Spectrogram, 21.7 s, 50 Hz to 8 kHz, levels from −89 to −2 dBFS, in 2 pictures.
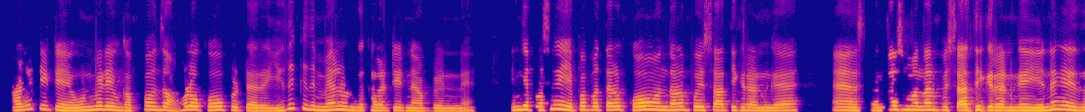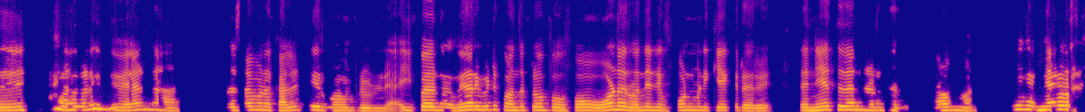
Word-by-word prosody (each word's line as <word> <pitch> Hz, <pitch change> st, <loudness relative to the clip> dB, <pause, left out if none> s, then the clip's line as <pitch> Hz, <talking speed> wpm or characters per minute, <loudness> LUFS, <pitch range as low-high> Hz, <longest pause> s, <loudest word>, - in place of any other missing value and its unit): கழட்டிட்டேன். 240 Hz, -4 st, -1 dB
உண்மையிலேயே 245 Hz, +3 st, +2 dB
இவங்க 205 Hz, -3 st, -1 dB
அப்பா 195 Hz, +7 st, -8 dB
வந்து 235 Hz, -1 st, 0 dB
அவ்வளோ 240 Hz, +7 st, +1 dB
கோபப்பட்டாரு. 215 Hz, -6 st, -1 dB, 0.2 s
எதுக்கு 330 Hz, -, -2 dB
இது 260 Hz, -, +1 dB
மேல 250 Hz, +2 st, +2 dB
உள்ளத 210 Hz, -3 st, -1 dB
கழட்ன? 200 Hz, -2 st, -2 dB
அப்படின்னு. 170 Hz, -1 st, -4 dB, 0.5 s
இந்த 245 Hz, +2 st, +4 dB
பசங்க 265 Hz, +6 st, 0 dB
எப்ப 250 Hz, +4 st, 0 dB
பார்த்தாலும் 240 Hz, 0 st, +1 dB
கோவம் 250 Hz, +2 st, +5 dB
வந்தாலும் 230 Hz, 0 st, 0 dB
போய் 225 Hz, -1 st, +1 dB
சாத்திக்கிறானுங்க. 205 Hz, -2 st, -1 dB, 0.6 s
அ -, -, -1 dB, 0.3 s
சந்தோஷமா 245 Hz, +5 st, 0 dB
இருந்தாலும் 240 Hz, -2 st, +2 dB
போய் 225 Hz, +1 st, -3 dB
சாத்திக்கிறானுங்க. 210 Hz, -2 st, +3 dB, 0.2 s
என்னங்க 260 Hz, +7 st, +3 dB
இது! 205 Hz, 0 st, +1 dB, 0.6 s
அதனால 235 Hz, +2 st, 0 dB
இது 310 Hz, +3 st, -2 dB
வேண்டாம். 235 Hz, -2 st, -2 dB, 0.6 s
பேசாம 235 Hz, +3 st, -2 dB
நான் 225 Hz, 0 st, -5 dB
கழட்டிருவோம் 210 Hz, -1 st, 0 dB
அப்டீன்னேன். 185 Hz, -1 st, -3 dB
இப்ப 235 Hz, +4 st, +2 dB
நான் 210 Hz, -3 st, -3 dB
வேற 245 Hz, +2 st, +5 dB
வீட்டுக்கு 245 Hz, -2 st, -1 dB
வந்துட்டோம். 220 Hz, +1 st, -2 dB
போ 210 Hz, -, +2 dB, 0.2 s
ஃபோ 205 Hz, -, +2 dB, 0.2 s
ஓனர் 240 Hz, -2 st, +4 dB
வந்து 215 Hz, +2 st, +1 dB
எனக்குப் 205 Hz, -3 st, -4 dB
ஃபோன் 225 Hz, 0 st, 0 dB
பண்ணி 215 Hz, -1 st, -4 dB
கேக்குறாரு. 195 Hz, -3 st, -2 dB, 0.5 s
நேத்து 245 Hz, +2 st, +2 dB
தான் 240 Hz, -2 st, +2 dB
நடந்தது. 210 Hz, -2 st, -5 dB, 0.4 s
ஆமா. 220 Hz, -4 st, -1 dB, 0.5 s
நீங்க 275 Hz, -1 st, +2 dB
மேல 255 Hz, +2 st, +4 dB
ஒரு -, -, -9 dB
220 Hz, 150 wpm, -20 LUFS, 205-240 Hz, 0.6 s, கோவம்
